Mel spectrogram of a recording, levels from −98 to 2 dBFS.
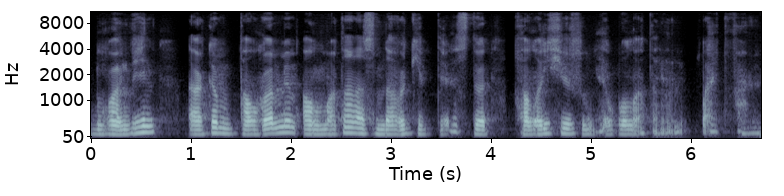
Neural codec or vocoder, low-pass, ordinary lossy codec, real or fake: autoencoder, 22.05 kHz, a latent of 192 numbers a frame, VITS, trained on one speaker; none; none; fake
